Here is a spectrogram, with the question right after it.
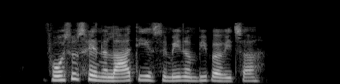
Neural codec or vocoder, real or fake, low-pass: none; real; 7.2 kHz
